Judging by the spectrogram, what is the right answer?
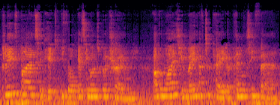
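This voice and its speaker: A British woman making formal, measured train station announcements, reading out scripted details item by item. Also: on the high side, expressive, distant mic. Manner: formal, measured, listing stops one by one. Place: large railway station, over public address. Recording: echoey, noisy station tannoy heard from afar. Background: station ambience noise.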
